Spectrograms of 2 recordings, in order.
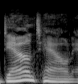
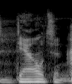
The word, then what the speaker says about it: Downton: You've been saying Downtown Abbey all morning, and I've been correcting you. It's Downton. – I know what it is. It's just we're from Texas. We don't say Downton.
